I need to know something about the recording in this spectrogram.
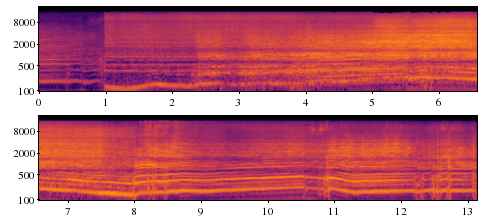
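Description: A second rally car engine roars closer, revving up and down as the car passes close by.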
